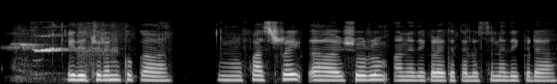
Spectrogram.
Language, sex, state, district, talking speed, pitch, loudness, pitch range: Telugu, female, Andhra Pradesh, Annamaya, 120 wpm, 195 Hz, -16 LUFS, 185-215 Hz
